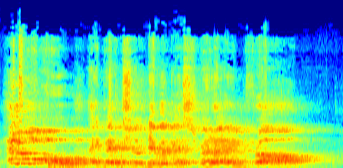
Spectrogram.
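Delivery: high, loud stage-Irish holler; fake Irish accent. Wannabe Irishman greeting night-shift worker, loud fake Irish accent. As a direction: boast in a hammed-up Irish brogue, slowing down. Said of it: "desperately wished he was Irish".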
